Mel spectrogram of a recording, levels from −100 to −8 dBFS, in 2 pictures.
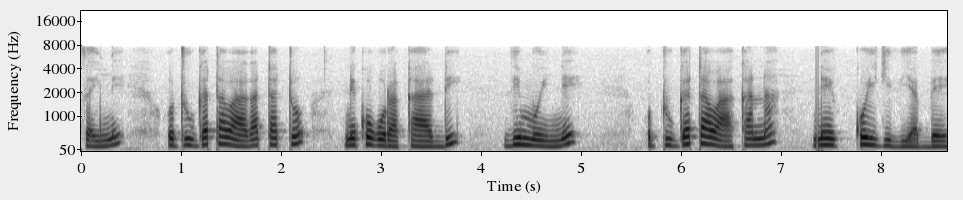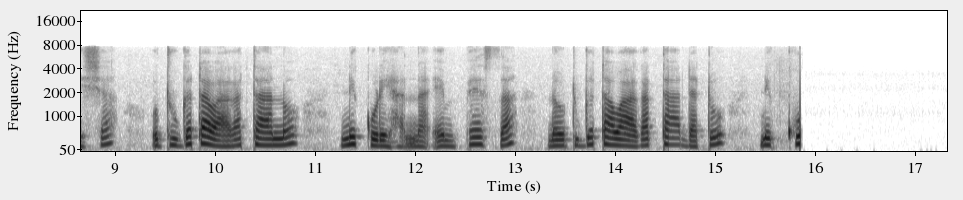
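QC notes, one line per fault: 7.36–7.39 s, packet loss on an ADPCM call: a short, hard-edged hole of about 20 ms opens in the speech, as if a couple of packets went missing and were filled with silence. When the speech returns, its texture is briefly off, with some roughness. The decoder's adaptive predictor and step size were thrown off by the gap and no longer matched the sender's, so they need some tens of milliseconds to track back into step.
14.54–14.68 s, sudden gain jump: the speech and the background noise under it drop together by about 6 dB in a single step, with no fade. Because everything shifts at once, including the noise floor, this points to the digital gain being switched instantly rather than ramped. The likely cause is a level setting or bit shift applied from one sample to the next.
15.86 s, cut-off end: the audio stops dead in the middle of a sound and falls straight into digital silence, with no decay or room tail. 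Nothing is heard from there to the end of the clip. The final buffers were never written out or played, so the signal ends wherever the last delivered block happened to finish. The wideband G.722 coding sounds clean up to that point.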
